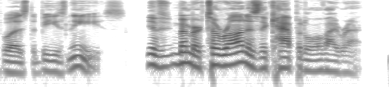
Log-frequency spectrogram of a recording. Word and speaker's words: Tehran: Um, but no, so this let's talk about the sightings over tan. Is it tran? It's tran. Tran. That's how you say it. I was screwing up how you pronunciate it.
